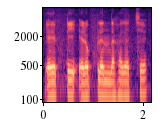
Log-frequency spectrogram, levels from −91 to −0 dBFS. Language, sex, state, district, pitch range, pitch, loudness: Bengali, male, West Bengal, Alipurduar, 120-125 Hz, 120 Hz, -15 LUFS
